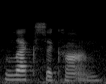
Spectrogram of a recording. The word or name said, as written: lexicon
